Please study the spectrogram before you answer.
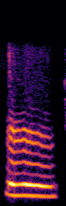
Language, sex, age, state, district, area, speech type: Assamese, female, 60+, Assam, Dibrugarh, rural, conversation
